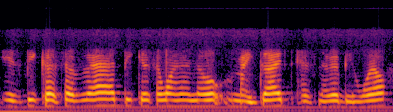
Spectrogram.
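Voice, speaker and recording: A woman calling in to a radio talk show over a phone line, talking in a halting, rambling way with many fillers. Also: mid-range voice, level tone, mellow. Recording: muffled phone line with faint noise.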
